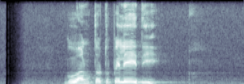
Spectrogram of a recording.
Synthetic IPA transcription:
ɡuʋant̪oʈupeleːd̪i

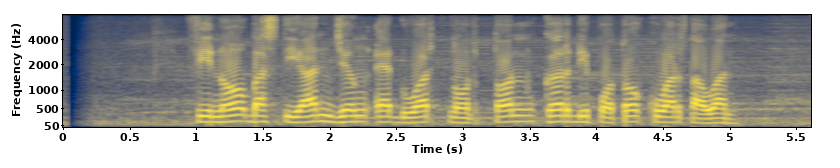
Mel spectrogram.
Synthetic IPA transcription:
finɔbast̪iand͡ʒɨŋɛduwart̪̚nɔrt̪ɔnkɨrdipɔt̪ɔkuwart̪awan

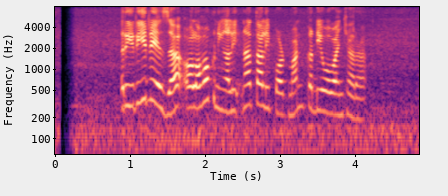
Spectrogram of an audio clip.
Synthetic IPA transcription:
riɾirezaʔɔlɔɦɔk̚niŋalinat̪alipɔrt̪̚mankərdiwawaɲt͡ʃaɾa

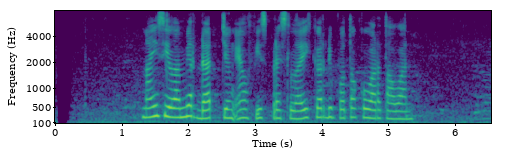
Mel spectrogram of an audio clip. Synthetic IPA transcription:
naisilamirdat̪̚d͡ʒɨŋɛlfispɾɛsləikɨrdipɔt̪ɔkuwart̪awan

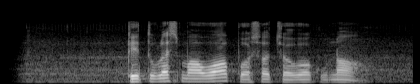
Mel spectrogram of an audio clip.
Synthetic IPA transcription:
d̪̥i̤t̪ulɪsmɔwɔb̥ɔ̤sɔd̥ʒ̥ɔ̤wɔkunɔ

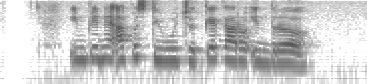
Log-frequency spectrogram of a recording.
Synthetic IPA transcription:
ʔimpineʔakʊsd̪̥i̤wud̥ʒ̥ṳt̪̚kekaɾoʔind̪ɾɔl

